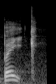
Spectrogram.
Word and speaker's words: Beek: dbkate she says the beak of the Logan variety is pronounced bake two e's together in Dutch is pronounced as an a thank you Ms Brown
